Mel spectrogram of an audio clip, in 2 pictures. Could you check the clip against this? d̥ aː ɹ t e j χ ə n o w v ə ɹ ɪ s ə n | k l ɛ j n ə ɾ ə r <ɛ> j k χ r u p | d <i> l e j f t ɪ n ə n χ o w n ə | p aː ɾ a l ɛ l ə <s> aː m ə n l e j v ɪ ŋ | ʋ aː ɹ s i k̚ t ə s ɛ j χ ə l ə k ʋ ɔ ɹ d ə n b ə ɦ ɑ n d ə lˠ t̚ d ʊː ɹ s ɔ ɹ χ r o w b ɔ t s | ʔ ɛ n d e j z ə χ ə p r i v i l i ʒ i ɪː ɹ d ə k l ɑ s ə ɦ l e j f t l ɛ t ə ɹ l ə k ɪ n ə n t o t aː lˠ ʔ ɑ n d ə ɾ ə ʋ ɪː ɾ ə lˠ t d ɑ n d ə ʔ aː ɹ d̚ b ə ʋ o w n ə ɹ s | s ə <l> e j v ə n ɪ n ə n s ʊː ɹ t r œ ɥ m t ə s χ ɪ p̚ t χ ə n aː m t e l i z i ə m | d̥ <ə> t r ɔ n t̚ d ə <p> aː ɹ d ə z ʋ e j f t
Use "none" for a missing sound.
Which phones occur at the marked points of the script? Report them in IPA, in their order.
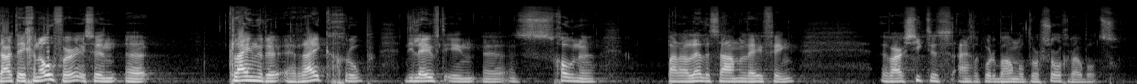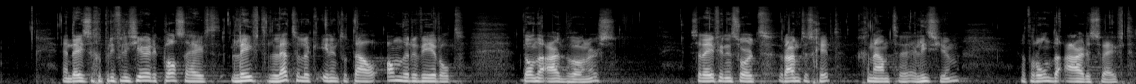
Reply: ɛ, i, s, l, ɑ, ʔ

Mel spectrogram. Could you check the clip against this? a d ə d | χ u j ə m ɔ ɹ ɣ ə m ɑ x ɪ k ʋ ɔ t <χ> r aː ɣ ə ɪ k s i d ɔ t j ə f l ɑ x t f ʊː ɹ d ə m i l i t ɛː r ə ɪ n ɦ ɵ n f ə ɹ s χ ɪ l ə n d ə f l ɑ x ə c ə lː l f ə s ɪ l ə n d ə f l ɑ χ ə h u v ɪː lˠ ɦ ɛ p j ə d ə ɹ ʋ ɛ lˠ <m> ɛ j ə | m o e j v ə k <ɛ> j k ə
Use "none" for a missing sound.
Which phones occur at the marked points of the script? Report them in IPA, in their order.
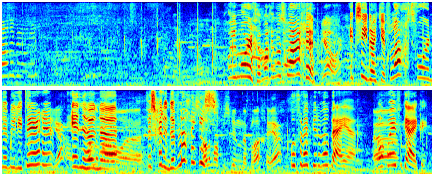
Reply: f, b, ɛ

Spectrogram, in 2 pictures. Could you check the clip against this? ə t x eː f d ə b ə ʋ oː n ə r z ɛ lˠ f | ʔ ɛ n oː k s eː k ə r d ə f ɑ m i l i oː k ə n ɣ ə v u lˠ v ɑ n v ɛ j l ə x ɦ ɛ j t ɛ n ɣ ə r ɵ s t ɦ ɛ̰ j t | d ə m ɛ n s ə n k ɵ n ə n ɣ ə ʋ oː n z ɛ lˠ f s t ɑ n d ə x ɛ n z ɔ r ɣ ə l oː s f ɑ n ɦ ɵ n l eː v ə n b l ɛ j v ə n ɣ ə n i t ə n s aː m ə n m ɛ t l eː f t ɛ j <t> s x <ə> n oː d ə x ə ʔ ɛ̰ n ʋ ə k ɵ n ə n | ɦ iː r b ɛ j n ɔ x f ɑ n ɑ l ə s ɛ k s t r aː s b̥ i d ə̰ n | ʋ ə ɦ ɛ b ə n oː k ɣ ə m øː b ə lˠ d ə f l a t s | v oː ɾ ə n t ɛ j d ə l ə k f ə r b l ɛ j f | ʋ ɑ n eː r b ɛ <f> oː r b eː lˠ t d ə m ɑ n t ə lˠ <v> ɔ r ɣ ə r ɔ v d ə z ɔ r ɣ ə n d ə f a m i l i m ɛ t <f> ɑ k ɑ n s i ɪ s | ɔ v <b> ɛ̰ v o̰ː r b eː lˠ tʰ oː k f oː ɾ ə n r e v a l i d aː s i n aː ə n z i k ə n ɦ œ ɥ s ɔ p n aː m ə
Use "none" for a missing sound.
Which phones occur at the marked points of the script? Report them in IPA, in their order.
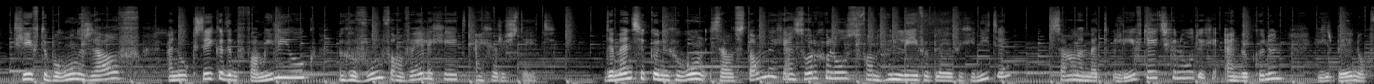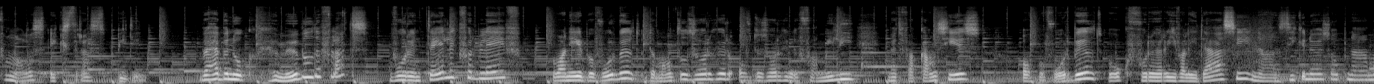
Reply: t, ə, v, z, f, b

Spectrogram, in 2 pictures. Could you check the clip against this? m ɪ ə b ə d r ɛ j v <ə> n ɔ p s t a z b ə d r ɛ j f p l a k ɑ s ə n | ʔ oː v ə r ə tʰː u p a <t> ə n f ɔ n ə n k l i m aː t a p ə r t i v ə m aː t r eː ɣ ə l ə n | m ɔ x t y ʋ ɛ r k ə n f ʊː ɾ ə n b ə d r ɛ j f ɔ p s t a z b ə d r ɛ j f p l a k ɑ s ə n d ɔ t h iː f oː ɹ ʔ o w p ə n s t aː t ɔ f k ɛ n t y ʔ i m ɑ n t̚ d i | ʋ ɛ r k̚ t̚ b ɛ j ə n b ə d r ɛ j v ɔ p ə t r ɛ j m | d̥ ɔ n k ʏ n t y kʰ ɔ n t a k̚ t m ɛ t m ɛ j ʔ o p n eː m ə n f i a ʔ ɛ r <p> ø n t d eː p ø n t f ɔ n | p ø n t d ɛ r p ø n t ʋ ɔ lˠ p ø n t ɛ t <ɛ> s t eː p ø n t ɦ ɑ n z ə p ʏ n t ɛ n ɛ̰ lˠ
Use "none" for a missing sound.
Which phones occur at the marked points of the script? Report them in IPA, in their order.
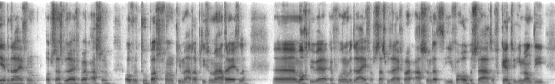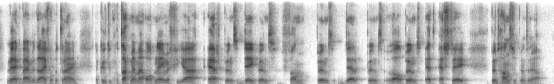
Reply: ə, s, p, ɛ

